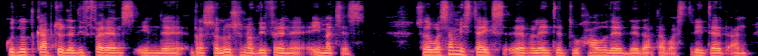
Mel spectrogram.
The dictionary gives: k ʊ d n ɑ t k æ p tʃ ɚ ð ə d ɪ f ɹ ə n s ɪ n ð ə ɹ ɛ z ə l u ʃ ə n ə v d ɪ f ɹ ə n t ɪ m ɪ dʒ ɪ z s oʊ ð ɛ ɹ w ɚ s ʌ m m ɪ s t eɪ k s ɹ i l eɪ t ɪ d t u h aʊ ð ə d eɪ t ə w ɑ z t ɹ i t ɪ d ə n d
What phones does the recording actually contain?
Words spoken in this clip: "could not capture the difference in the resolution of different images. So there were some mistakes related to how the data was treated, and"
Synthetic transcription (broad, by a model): k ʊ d n ɑ t k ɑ p tʃ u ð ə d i f ɹ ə n s ɪ n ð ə ɹ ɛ s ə l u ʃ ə n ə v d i f ɹ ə n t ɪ m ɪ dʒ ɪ s oʊ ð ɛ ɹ w ɚ s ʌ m m ɪ s t eɪ k s ɹ i l eɪ t ɪ d t u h aʊ ð ə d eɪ t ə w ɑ s t ɹ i t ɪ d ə n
